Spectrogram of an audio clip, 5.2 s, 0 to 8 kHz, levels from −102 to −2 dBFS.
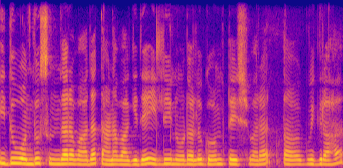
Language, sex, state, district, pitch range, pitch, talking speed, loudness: Kannada, female, Karnataka, Dakshina Kannada, 205-225 Hz, 210 Hz, 95 wpm, -16 LUFS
